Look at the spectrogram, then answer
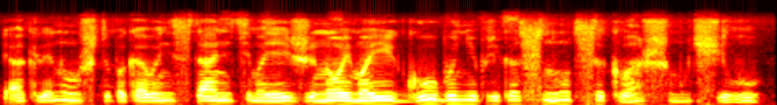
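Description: A determined young man in love, earnest and intense, voiced by the reader in a low voice. The lines come urgent and steady. The sound is dull and dry, a studio audiobook. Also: moderate pace, dry recording.

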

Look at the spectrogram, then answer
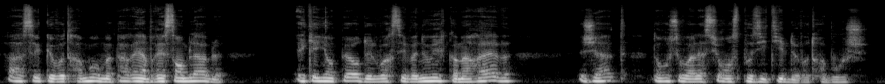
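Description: A man's voice: medium pitch, fairly quick, dark tone, slightly rough, lightly acted. A man voicing an ardent young swordsman in an audiobook reading, with passionate, eager outbursts.

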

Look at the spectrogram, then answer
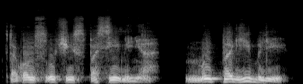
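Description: A tired young king barks short orders, urgent and commanding, as a male narrator voices him. The voice is low, dark and husky, read out as an audiobook character. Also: sing-song, normal speed. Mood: alarmed. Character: young hunted king, weary but commanding.

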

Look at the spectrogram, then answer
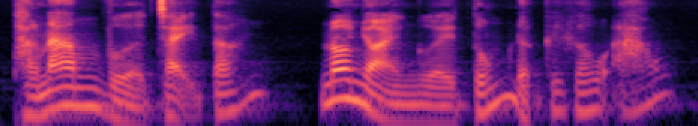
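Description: A man's voice: medium pitch, huge pitch swings, fast. A man narrating a village horror story in a dramatic, ominous way.

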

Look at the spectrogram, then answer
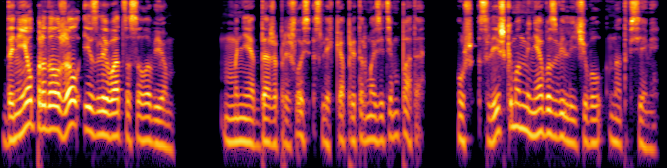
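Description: A man narrating an audiobook in first person, in a steady, matter-of-fact way. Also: medium pitch, unhurried, no echo, studio quality.

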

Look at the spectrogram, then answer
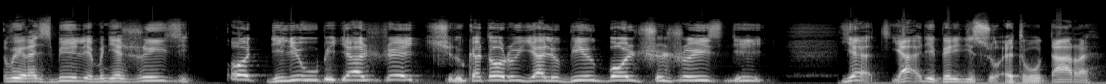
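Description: A man's voice: lowish voice, very animated, moderate pace, fairly bright tone, pitched above the performer's own voice. A man voicing a wronged middle-aged husband, a notary who speaks in a formal, wounded, pompous way. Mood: anguished. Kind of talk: audiobook character reading.

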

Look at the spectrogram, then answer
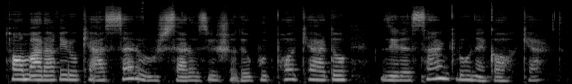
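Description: A woman's voice: medium pitch, sharp tone, breathy edge. A woman narrating a fairy tale audiobook expressively, dropping to a whisper at tense moments. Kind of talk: storytelling narration.

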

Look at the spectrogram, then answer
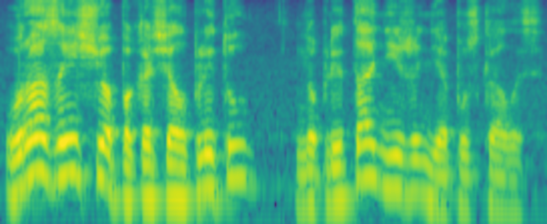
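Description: A man narrating an audiobook in a measured, expressive reading. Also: on the high side. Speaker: audiobook reader.

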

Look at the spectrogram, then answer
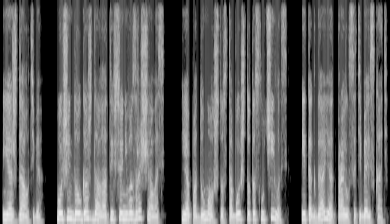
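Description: A woman reading an audiobook, voicing a young man in love, earnest and a little lower than her own voice. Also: brisk, mellow, no echo, clean studio sound, close to an everyday voice. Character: young man, loving, worried fiancé.

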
